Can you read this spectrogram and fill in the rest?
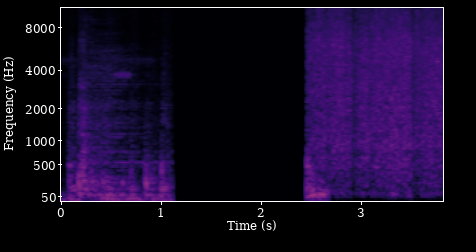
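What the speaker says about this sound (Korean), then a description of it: "뭐야, 비가 오네?" Steady rain falls outside in a horror video game set in an apartment, a broadband hiss cut off by a gap of near silence before resuming, with no voices.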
